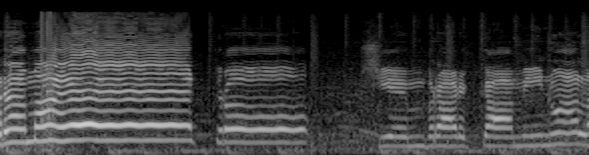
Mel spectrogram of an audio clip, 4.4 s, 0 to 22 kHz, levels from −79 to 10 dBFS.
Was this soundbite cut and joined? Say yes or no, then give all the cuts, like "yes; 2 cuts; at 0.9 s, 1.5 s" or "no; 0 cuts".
no; 0 cuts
